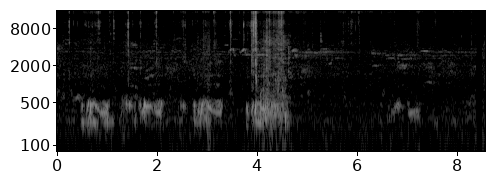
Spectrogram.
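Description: Domestic pigeons cooing: a run of low coos over the first half that fades out, with one faint coo near the end. A brief scratchy noise comes about four seconds in.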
